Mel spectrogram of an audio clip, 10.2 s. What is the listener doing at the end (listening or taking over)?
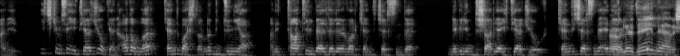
taking over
